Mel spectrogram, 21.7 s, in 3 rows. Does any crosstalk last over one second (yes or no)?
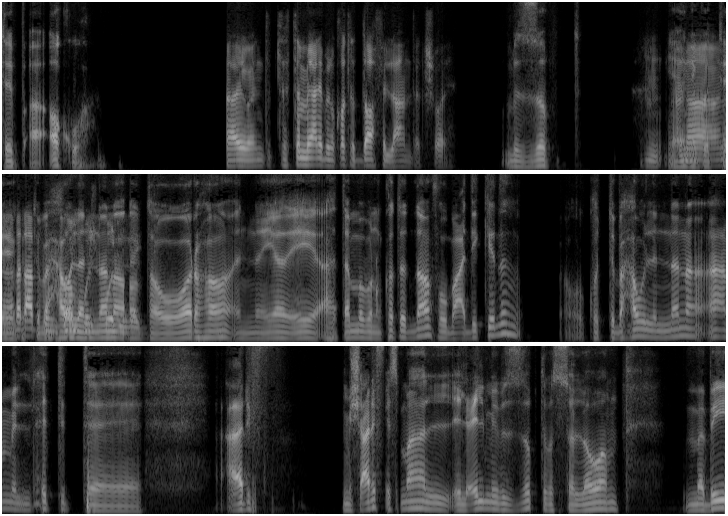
yes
